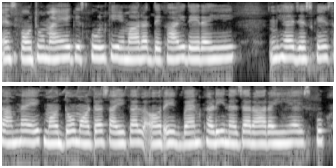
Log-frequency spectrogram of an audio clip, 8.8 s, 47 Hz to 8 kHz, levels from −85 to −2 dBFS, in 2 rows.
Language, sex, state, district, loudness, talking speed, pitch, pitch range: Hindi, female, Rajasthan, Churu, -11 LUFS, 175 wpm, 215 Hz, 210-225 Hz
